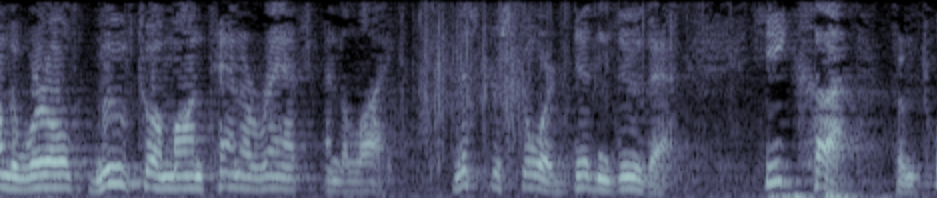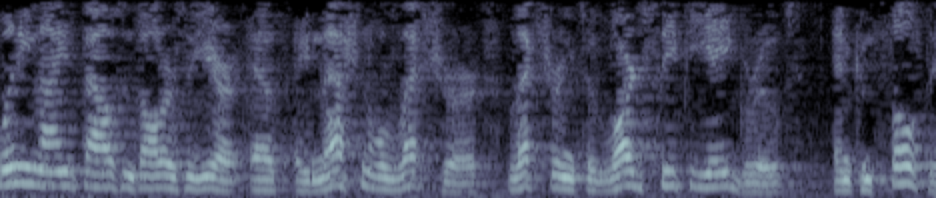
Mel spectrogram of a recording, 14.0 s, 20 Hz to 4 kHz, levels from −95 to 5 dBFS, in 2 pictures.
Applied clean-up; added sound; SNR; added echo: none; Crumpling, crinkling; 20 dB; reverberation time 1.1 s.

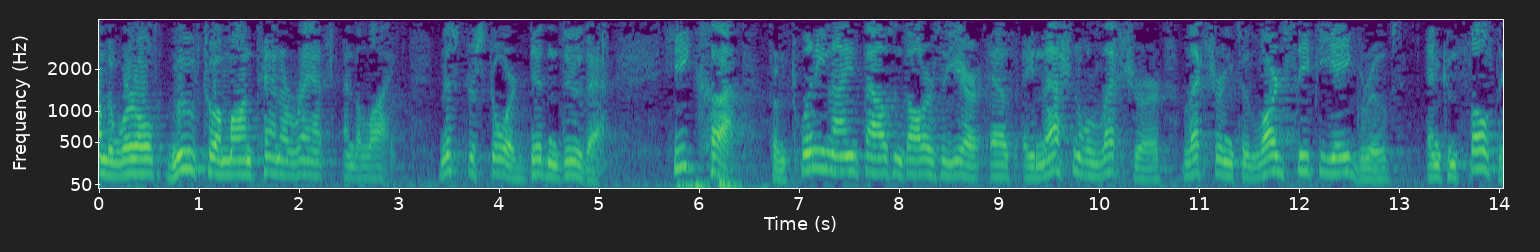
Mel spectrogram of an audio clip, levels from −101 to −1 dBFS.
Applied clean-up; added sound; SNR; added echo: none; none; none; none.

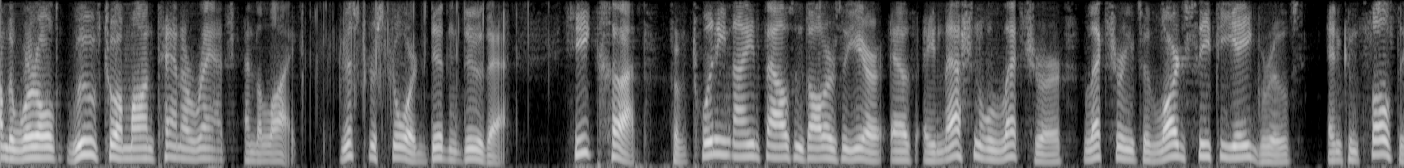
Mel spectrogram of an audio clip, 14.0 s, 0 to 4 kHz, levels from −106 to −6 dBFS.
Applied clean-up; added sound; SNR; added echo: neural separator model SepFormer WHAMR!.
